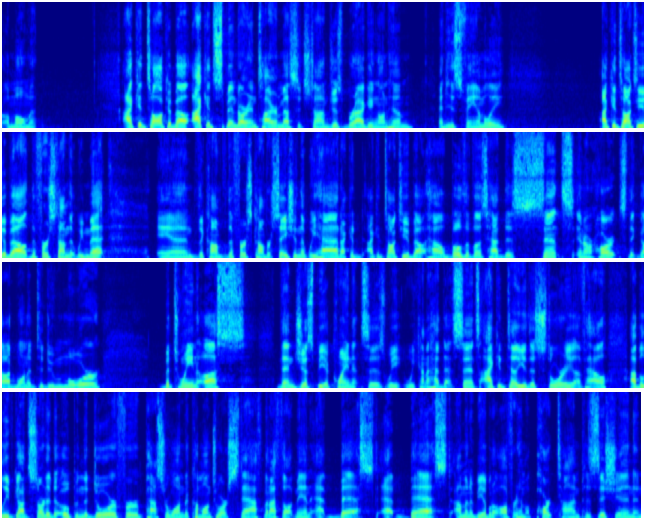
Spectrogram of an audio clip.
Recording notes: Recorded live on January 21, 2024 at Church On The Rock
